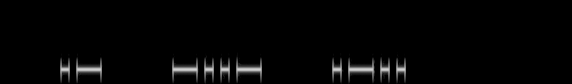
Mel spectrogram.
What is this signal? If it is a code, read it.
Morse code, heard as a keyed tone, about 15 wpm, spaced as for 8 wpm, 700 Hz. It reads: AXL
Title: USA Call Signs - 3x Character Spacing - 15wpm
